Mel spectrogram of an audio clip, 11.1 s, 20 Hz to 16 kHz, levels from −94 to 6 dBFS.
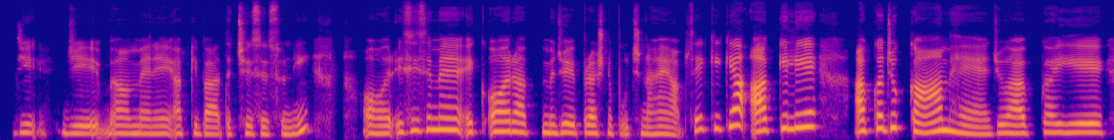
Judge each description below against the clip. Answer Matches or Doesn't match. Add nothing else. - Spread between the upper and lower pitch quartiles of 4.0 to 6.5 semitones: Matches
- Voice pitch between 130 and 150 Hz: Doesn't match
